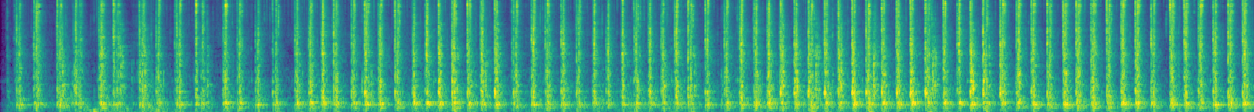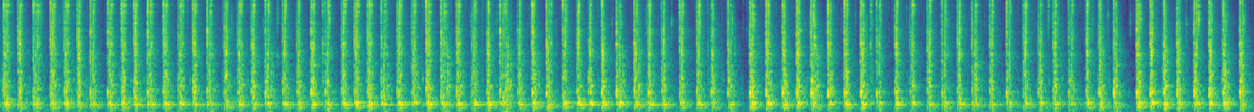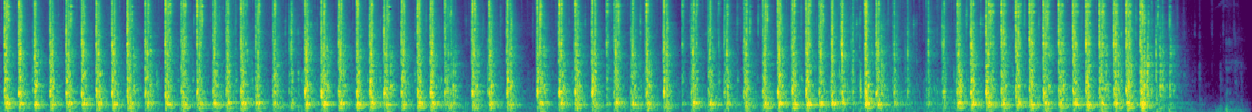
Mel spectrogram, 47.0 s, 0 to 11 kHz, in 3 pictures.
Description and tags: FXSaSc Kettler Kettcar 08 Broken Rattle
